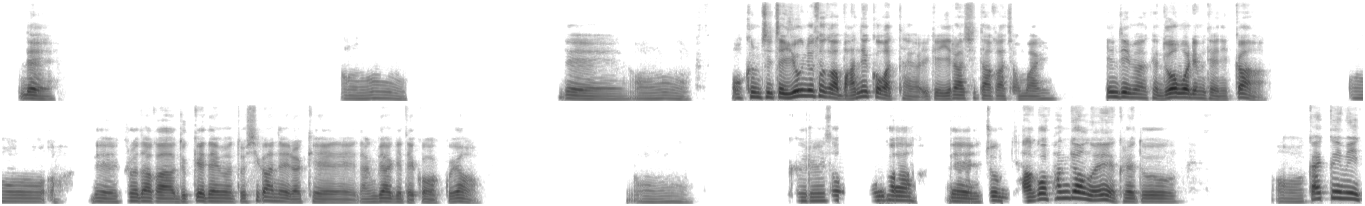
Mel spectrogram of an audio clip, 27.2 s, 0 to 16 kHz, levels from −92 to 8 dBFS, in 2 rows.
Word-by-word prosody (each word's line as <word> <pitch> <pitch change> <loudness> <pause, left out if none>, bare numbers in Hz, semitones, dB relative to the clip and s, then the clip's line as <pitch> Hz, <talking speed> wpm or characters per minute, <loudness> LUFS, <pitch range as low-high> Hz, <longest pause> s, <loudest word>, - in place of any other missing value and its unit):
네. 105 -7 -1 2.9
어. 110 -2 -13 1.5
네. 95 -5 -6
어 105 -3 -14 0.4
어 135 - -5
그럼 170 -2 +1
진짜 155 -1 +3
유혹 200 +8 +8
요소가 195 -6 +4
많을 185 +2 +1
것 - - +3
같아요. 95 -4 -1
이렇게 110 - -7
일하시다가 110 -2 -2
정말 100 0 -8 0.8
힘들면 140 -4 -2
그냥 120 -2 -5
누워버리면 140 -2 +7
되니까. 100 -4 -2 0.8
어 120 -1 -9 0.3
어 - - -19 0.2
네 110 -4 -5
그러다가 125 -5 0
눕게 130 +5 -1
되면 120 -2 -1
또 110 - -8
시간을 130 +2 -3
이렇게 95 -3 -5
낭비하게 105 +2 -3
될 85 -3 -6
것 - - -5
같고요. 105 -5 -5 1.4
어 100 -2 -17 1.0
그래서 135 +4 -5 0.3
뭔가 155 0 0 0.4
네 115 -5 -1
좀 145 -4 -2
작업 195 - +3
환경을 220 -8 +5
그래도 115 -2 -3 0.9
어 110 -1 -12
깔끔히 220 - +3
115 Hz, 200 characters per minute, -22 LUFS, 105-135 Hz, 2.9 s, 유혹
